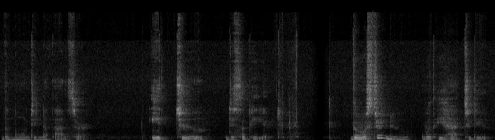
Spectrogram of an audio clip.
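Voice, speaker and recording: Slow, very mellow woman reading a storybook. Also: medium pitch, rough recording. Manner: expressive, deliberate. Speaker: children's storybook reader. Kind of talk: read-aloud scripted narration for young children.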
